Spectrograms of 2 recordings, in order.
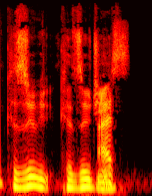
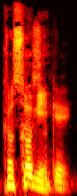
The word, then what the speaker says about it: Kosugi: Kosugi. – Would you say? Call him Cho. – Kosugi.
